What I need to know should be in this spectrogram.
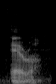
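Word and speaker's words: Éire: I think it's pronounced Era.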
